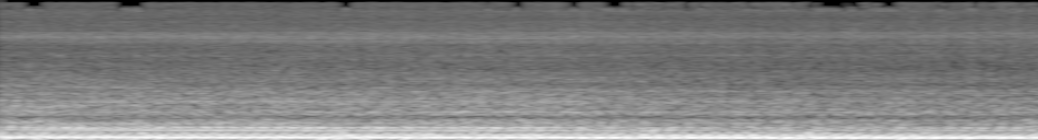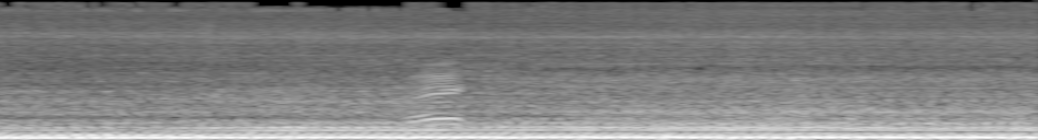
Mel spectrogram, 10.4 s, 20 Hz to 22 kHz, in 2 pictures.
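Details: 1979 Camaro LS-swapped V8 after intake replacement (crack found on old intake), before codes were read: low heavy idle with uneven, loping pulse that never smooths out; rough idle, cause not yet pinned down.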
